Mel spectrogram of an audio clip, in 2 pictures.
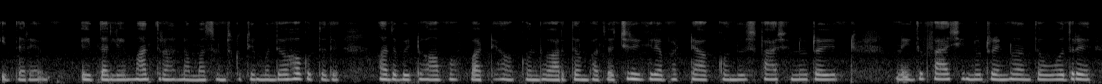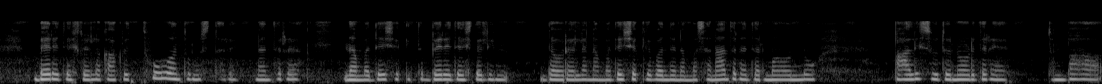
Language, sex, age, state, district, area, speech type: Kannada, female, 18-30, Karnataka, Kolar, rural, spontaneous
